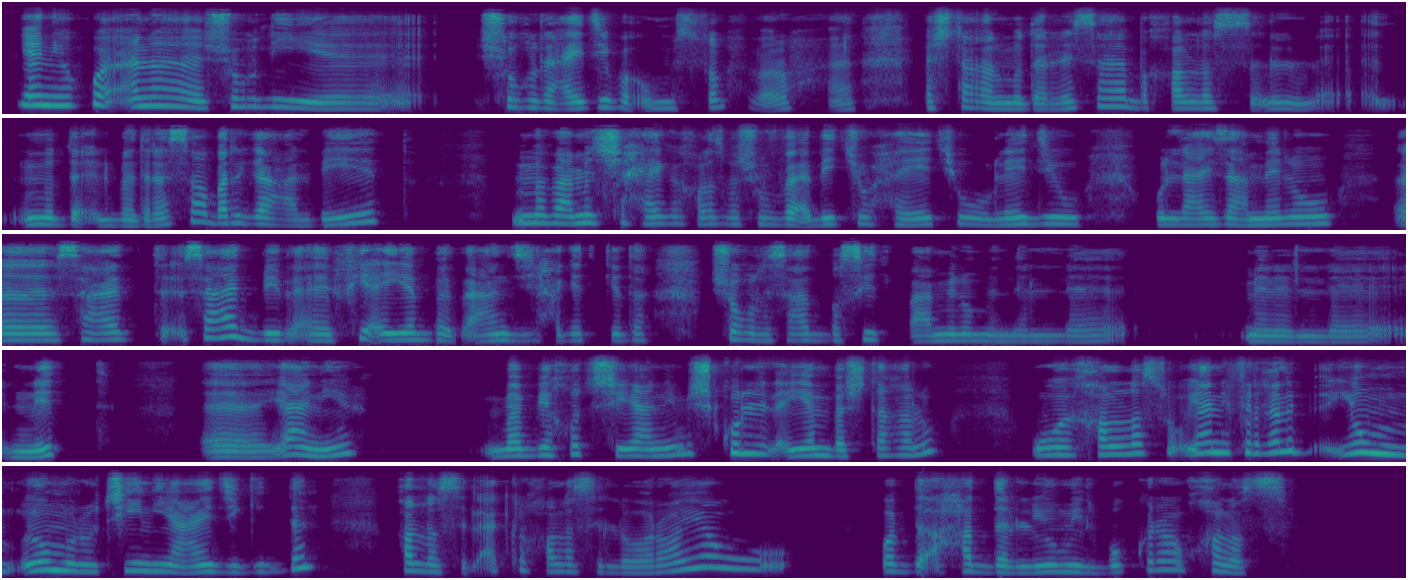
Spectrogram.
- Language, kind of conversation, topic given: Arabic, advice, إزاي أفرق ببساطة بين إحساس التعب والإرهاق النفسي؟
- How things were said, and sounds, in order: in English: "روتيني"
